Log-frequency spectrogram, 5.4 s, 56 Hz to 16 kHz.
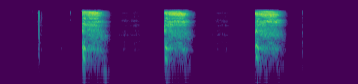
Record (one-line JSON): {"three_cough_length": "5.4 s", "three_cough_amplitude": 32453, "three_cough_signal_mean_std_ratio": 0.36, "survey_phase": "beta (2021-08-13 to 2022-03-07)", "age": "45-64", "gender": "Female", "wearing_mask": "No", "symptom_new_continuous_cough": true, "symptom_runny_or_blocked_nose": true, "symptom_sore_throat": true, "symptom_fatigue": true, "symptom_change_to_sense_of_smell_or_taste": true, "symptom_onset": "2 days", "smoker_status": "Never smoked", "respiratory_condition_asthma": false, "respiratory_condition_other": false, "recruitment_source": "Test and Trace", "submission_delay": "1 day", "covid_test_result": "Positive", "covid_test_method": "RT-qPCR", "covid_ct_value": 19.8, "covid_ct_gene": "ORF1ab gene", "covid_ct_mean": 20.4, "covid_viral_load": "210000 copies/ml", "covid_viral_load_category": "Low viral load (10K-1M copies/ml)"}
